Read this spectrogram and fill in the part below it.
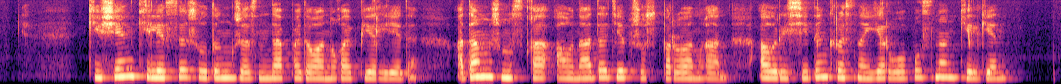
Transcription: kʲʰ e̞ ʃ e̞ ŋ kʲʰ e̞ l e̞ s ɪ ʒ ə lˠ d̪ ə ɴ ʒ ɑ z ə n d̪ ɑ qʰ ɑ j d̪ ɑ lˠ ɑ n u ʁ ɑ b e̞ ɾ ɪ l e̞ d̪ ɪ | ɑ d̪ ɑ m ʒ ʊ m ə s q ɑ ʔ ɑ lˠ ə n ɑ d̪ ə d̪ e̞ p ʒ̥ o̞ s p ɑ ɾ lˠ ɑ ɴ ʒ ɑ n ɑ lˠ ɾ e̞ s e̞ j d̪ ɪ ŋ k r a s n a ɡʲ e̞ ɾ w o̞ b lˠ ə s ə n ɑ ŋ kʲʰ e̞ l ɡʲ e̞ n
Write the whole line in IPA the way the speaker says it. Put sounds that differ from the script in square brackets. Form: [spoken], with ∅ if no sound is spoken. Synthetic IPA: kʲʰ e̞ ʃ e̞ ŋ kʲʰ e̞ l e̞ s ɪ ʒ ə lˠ d̪ ə ɴ ʒ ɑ z ə n d̪ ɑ [pʰ] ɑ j d̪ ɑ lˠ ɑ n u ʁ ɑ b e̞ ɾ ɪ l e̞ d̪ ɪ | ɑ d̪ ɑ m ʒ ʊ m ə s q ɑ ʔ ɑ lˠ ə n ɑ d̪ ə d̪ e̞ p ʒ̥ o̞ s p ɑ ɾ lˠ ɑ ɴ [ʁ] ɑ n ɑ lˠ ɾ e̞ s e̞ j d̪ ɪ ŋ k r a s n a ɡʲ e̞ ɾ w o̞ b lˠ ə s ə n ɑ ŋ kʲʰ e̞ l ɡʲ e̞ n

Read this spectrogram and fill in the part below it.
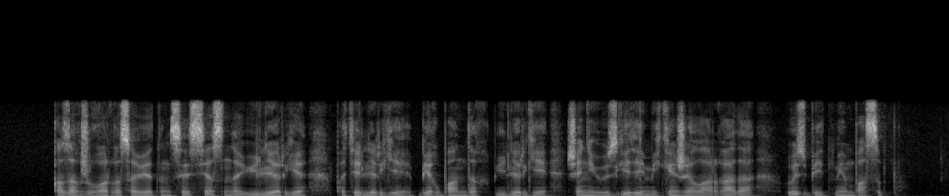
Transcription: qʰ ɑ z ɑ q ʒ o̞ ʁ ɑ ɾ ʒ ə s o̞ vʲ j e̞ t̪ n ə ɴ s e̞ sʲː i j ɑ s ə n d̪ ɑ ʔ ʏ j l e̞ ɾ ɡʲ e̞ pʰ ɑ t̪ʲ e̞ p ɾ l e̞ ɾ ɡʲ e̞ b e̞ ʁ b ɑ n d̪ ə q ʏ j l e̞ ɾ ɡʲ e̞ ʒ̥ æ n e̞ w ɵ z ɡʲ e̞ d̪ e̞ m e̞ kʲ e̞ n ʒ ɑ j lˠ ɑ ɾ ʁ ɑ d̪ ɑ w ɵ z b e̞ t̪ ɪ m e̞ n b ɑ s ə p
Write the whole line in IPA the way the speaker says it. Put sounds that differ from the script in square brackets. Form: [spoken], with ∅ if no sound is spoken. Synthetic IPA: qʰ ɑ z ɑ q ʒ o̞ ʁ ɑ ɾ [ʁ] ə s o̞ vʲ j e̞ t̪ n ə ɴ s e̞ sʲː i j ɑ s ə n d̪ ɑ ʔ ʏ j l e̞ ɾ ɡʲ e̞ pʰ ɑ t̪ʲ e̞ [∅] ɾ l e̞ ɾ ɡʲ e̞ b e̞ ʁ b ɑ n d̪ ə q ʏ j l e̞ ɾ ɡʲ e̞ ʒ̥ æ n e̞ w ɵ z ɡʲ e̞ d̪ e̞ m e̞ kʲ e̞ n ʒ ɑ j lˠ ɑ ɾ ʁ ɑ d̪ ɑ w ɵ z b e̞ t̪ ɪ m e̞ n b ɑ s ə p

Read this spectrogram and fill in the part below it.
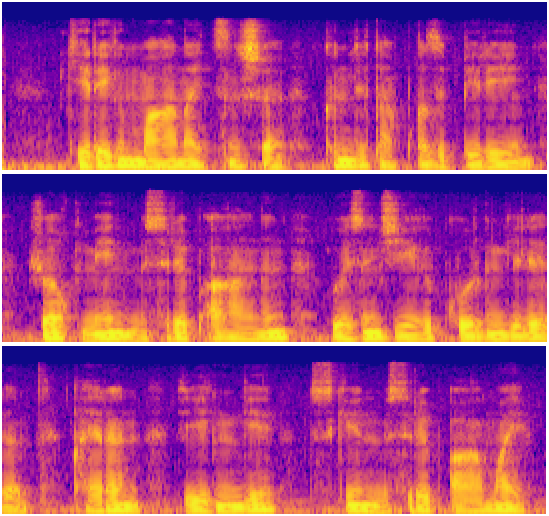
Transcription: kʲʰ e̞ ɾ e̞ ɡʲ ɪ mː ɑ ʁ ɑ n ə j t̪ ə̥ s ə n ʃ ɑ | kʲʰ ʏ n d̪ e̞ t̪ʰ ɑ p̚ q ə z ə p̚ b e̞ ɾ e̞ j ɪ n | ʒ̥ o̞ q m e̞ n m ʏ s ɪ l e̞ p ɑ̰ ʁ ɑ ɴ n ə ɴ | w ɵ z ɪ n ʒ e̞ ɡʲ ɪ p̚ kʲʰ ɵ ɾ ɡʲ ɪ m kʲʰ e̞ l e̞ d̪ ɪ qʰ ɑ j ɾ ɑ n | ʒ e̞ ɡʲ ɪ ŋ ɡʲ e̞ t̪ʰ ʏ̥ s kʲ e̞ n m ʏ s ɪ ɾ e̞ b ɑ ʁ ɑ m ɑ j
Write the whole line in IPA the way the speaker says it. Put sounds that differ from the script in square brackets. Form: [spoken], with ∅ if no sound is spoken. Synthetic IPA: kʲʰ e̞ ɾ e̞ ɡʲ ɪ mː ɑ ʁ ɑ n [ɑ] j t̪ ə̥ s ə n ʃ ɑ | kʲʰ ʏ n d̪ e̞ t̪ʰ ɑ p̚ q ə z ə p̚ b e̞ ɾ e̞ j ɪ n | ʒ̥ o̞ q m e̞ n m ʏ s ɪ [ɾ] e̞ p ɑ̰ ʁ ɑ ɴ n ə ɴ | w ɵ z ɪ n ʒ e̞ ɡʲ ɪ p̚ kʲʰ ɵ ɾ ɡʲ ɪ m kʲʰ e̞ l e̞ d̪ ɪ qʰ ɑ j ɾ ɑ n | ʒ e̞ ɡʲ ɪ ŋ ɡʲ e̞ t̪ʰ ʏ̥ s kʲ e̞ n m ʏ s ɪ ɾ e̞ [p] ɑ ʁ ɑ m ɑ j

